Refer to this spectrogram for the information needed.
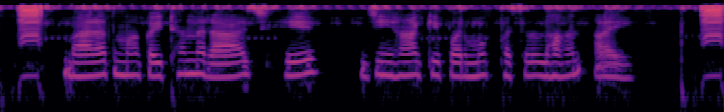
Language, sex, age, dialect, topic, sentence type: Chhattisgarhi, female, 56-60, Eastern, agriculture, statement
